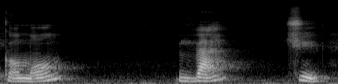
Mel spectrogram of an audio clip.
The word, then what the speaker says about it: comment: Now pronunciation-wise, comment here is not followed by a word that starts with a vowel, which means that the T is going to be silent. So you say comment vas-tu.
